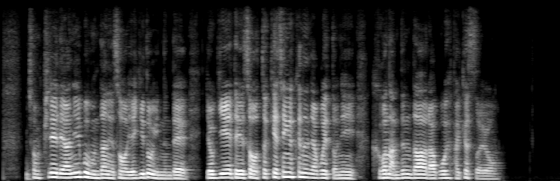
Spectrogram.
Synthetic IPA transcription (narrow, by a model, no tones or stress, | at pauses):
t͡ɕʌmpʰiɾe̞de̞ɦaniɭbumundane̞sʰʌje̞ɡidoinːɯnde̞ | jʌɡie̞de̞ɦesʰʌːt͈ʌkʰe̞sʰe̞ŋɡakʰanɯɲaɡoɦe̞t̚t͈ʌɲi | kɯɡʌnandwendaɾaɡopaɭkʰjʌs͈ʌjo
